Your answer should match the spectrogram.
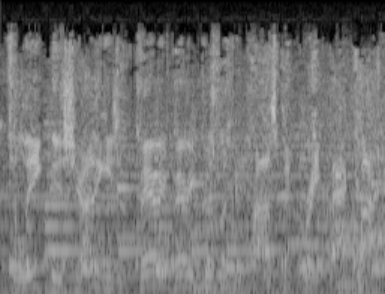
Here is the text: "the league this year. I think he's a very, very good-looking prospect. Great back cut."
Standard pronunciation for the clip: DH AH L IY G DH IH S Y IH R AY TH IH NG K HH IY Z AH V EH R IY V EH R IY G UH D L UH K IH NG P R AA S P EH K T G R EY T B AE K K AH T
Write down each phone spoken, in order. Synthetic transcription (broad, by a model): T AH L IY G DH IH S Y IH R AY TH IH NG K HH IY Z AH V EH R IY V EH R IY G UH D L UH K IH NG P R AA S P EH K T G R EY T B AE K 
